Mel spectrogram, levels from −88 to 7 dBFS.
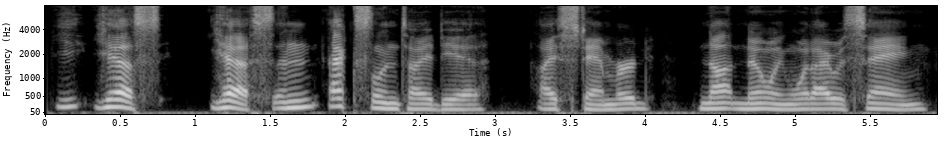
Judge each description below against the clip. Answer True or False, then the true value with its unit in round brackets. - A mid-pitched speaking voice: True (155 Hz)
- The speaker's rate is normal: False (130 wpm)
